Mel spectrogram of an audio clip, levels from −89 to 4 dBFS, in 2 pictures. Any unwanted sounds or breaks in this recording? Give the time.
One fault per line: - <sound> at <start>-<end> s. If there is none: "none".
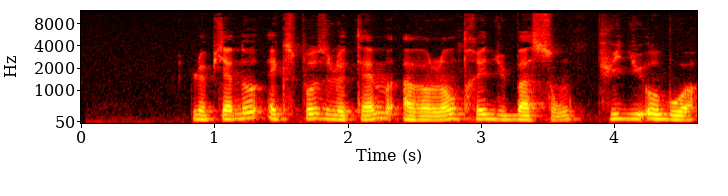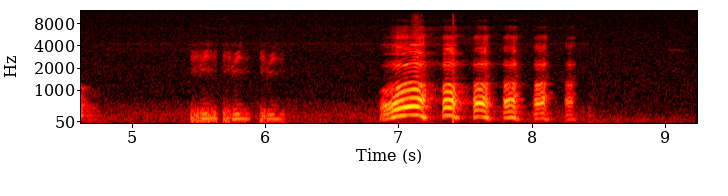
- laugh at 5.4-6.2 s
- laugh at 6.8-8.4 s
